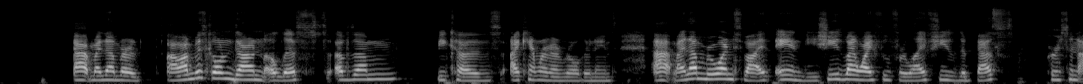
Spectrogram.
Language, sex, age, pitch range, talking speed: English, female, 10-29, 185-230 Hz, 195 wpm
